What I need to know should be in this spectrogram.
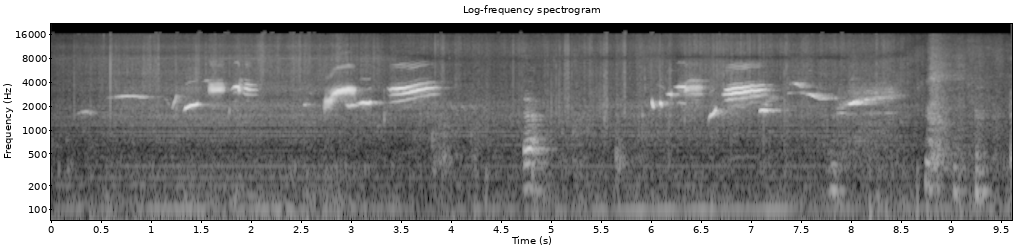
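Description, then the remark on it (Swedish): Recorded birdsong plays from a record in two bursts of bright, warbling chirps and trills, with a steady low hum and faint background clicks beneath. “En skiva med fågelsång.”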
